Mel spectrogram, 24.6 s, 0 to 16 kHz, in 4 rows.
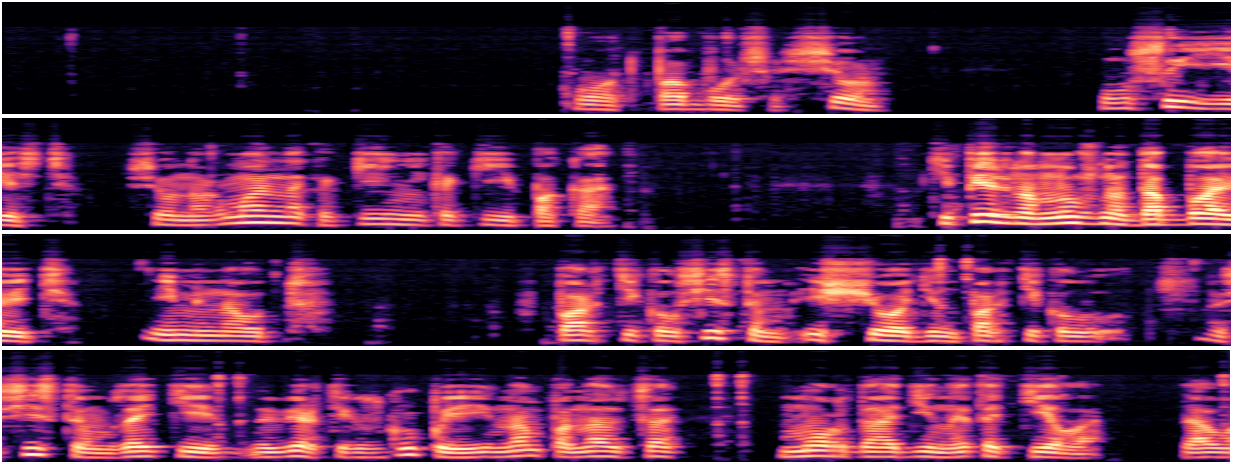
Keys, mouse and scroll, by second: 3.7 middle click, 6.4 scroll down 2, 7.3 middle click, 13.7-16.9 scroll up 20, 16.9 click, 19.5 click.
